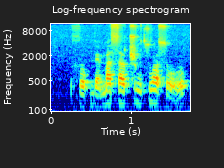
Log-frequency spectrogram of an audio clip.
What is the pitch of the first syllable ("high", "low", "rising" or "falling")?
rising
